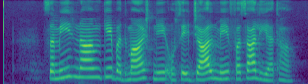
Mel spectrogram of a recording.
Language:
Hindi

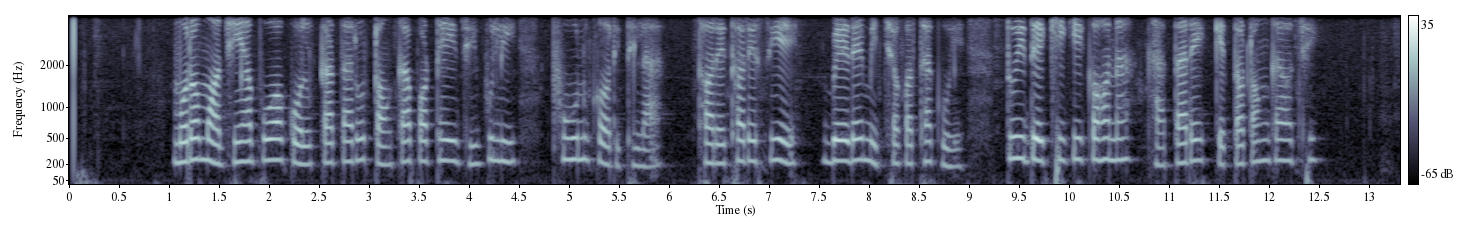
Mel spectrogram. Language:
Odia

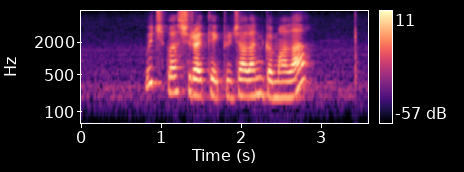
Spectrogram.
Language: English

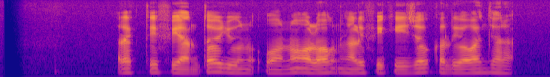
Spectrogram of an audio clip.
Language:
Sundanese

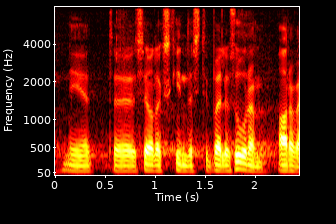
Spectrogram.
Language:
Estonian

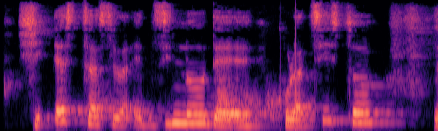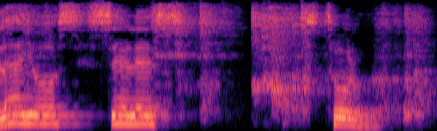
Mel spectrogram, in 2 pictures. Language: Esperanto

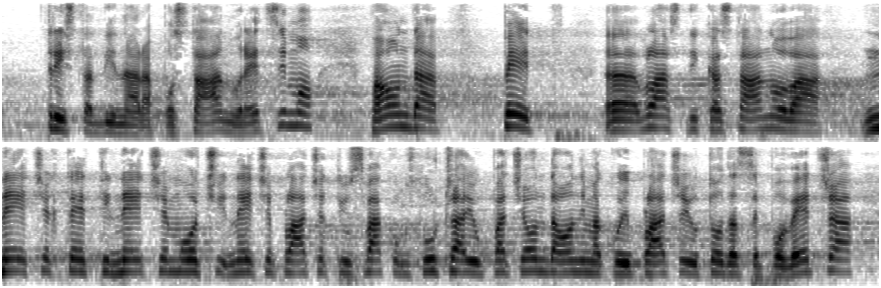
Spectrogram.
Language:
Serbian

